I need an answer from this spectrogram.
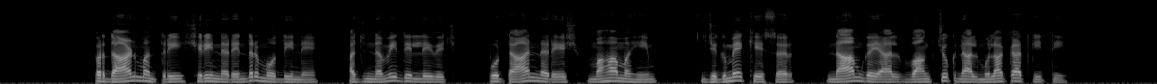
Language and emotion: Punjabi, neutral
